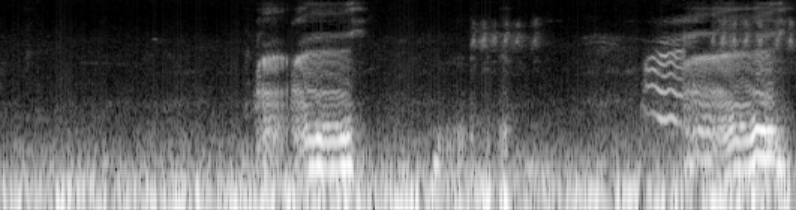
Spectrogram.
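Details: Pet fox kept at home, in the morning before breakfast: two short, high, wavering whining cries, the second longer and sliding down, with a man speaking and soft music in the background.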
